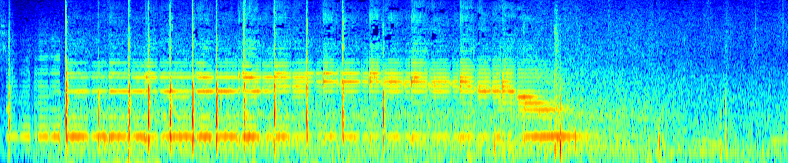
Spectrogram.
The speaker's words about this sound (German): Vor der Kulisse des Wasserfalls beginnen die Musiker zu klatschen und Münnharpe zu spielen. So wird die Maultrommel auf Norwegisch genannt.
